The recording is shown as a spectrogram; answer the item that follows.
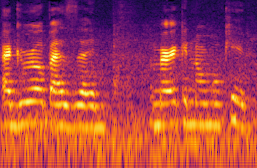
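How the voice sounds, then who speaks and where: A woman's voice: mid-range voice, little pitch movement, brisk, background noise. A young woman answering an interview plainly and matter-of-factly.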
